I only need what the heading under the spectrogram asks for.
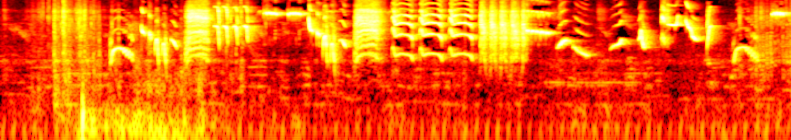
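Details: Oriental magpie-robin, kept and provoked to fight, singing an agitated, varied song of loud whistled slurs, rising and falling notes and harsh buzzy bursts, with short repeated arched phrases; a thud near the start.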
